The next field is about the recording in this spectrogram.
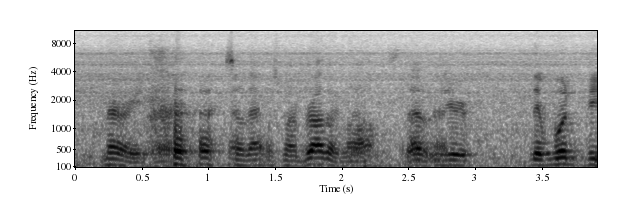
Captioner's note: chuckles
